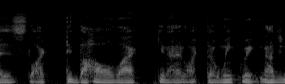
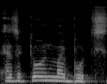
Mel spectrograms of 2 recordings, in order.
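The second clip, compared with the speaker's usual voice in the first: fake South African accent, much higher pitch; 6 semitones higher than usual. Australians in Miami retelling a South African barman's greeting, imitating South African accent. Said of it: "like South African".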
